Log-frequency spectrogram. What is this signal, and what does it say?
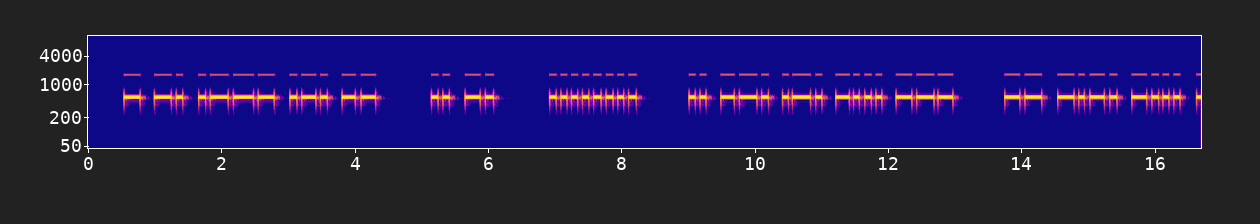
Morse code, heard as a keyed tone, hand-sent with a straight key, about 14 wpm, 550 Hz. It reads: TNJRM IN <HH> IGRBO …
